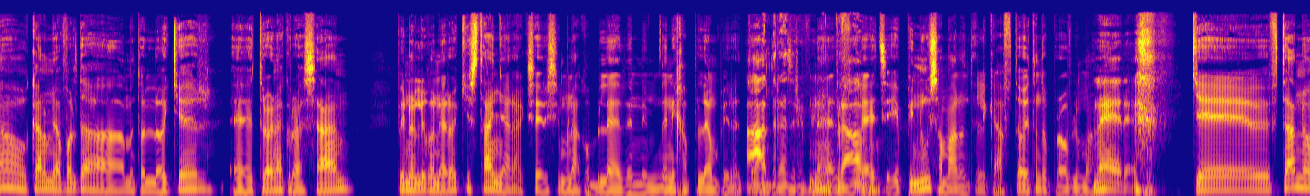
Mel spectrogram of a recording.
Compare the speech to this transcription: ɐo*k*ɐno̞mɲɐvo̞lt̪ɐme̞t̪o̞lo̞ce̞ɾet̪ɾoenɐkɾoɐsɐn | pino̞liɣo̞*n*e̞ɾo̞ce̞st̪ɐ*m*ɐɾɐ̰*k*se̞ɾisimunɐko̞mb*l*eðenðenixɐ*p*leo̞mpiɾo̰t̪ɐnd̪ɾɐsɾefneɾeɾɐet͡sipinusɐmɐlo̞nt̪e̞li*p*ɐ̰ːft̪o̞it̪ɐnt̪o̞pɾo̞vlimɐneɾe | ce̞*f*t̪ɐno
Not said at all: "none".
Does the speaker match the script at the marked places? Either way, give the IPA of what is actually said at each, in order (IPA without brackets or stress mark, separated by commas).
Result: k, n, ɲ, k, l, p, k, f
